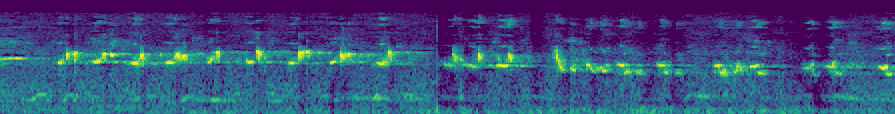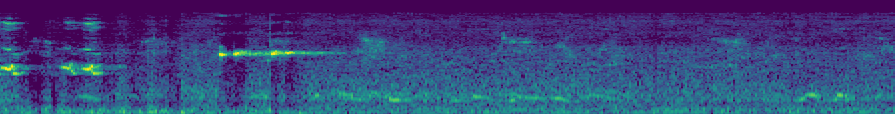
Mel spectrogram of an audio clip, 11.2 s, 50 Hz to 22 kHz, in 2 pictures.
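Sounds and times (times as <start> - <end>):
Northern mockingbird singing chirped phrases: 0.0 - 11.1.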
